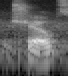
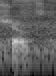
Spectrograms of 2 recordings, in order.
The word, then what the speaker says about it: scops: seashore all right so shopes it looks like scops but I believe that it is pronounced shopes um shopes were singing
